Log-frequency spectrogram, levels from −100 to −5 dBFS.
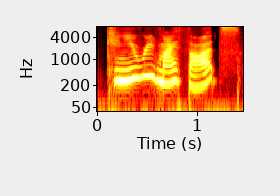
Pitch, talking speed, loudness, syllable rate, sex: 265 Hz, 205 wpm, -14 LUFS, 3.9 syllables/s, female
